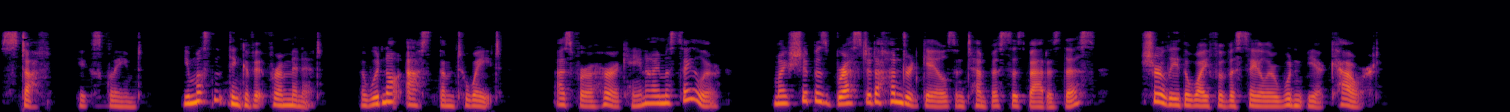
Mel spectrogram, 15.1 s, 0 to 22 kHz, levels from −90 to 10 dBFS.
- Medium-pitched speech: Yes, medium, 170 Hz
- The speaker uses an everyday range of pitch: No, wide, 6.7 semitones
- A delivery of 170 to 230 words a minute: Yes, average, 190 wpm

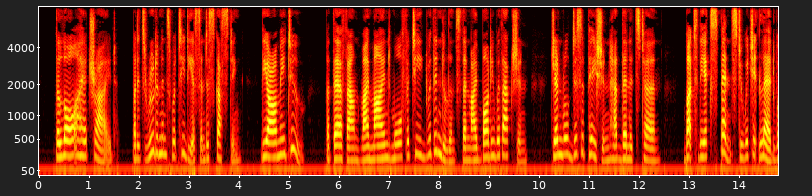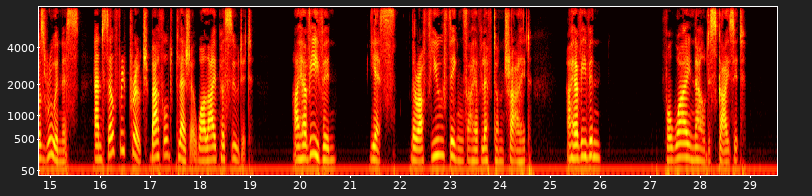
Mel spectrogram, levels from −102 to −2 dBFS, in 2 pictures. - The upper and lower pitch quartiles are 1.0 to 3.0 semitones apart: No, average, 5.1 semitones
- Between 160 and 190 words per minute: No, average, 150 wpm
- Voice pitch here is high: Yes, high, 200 Hz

